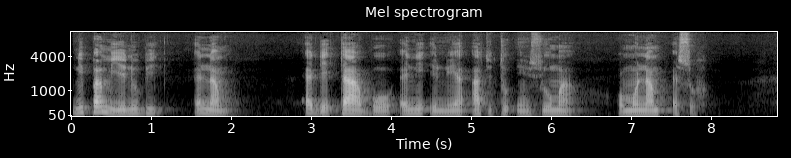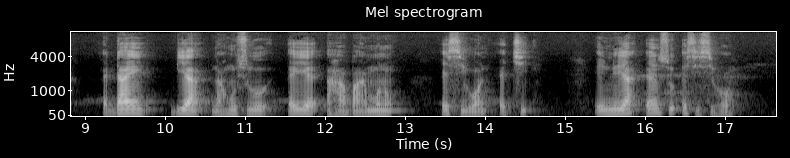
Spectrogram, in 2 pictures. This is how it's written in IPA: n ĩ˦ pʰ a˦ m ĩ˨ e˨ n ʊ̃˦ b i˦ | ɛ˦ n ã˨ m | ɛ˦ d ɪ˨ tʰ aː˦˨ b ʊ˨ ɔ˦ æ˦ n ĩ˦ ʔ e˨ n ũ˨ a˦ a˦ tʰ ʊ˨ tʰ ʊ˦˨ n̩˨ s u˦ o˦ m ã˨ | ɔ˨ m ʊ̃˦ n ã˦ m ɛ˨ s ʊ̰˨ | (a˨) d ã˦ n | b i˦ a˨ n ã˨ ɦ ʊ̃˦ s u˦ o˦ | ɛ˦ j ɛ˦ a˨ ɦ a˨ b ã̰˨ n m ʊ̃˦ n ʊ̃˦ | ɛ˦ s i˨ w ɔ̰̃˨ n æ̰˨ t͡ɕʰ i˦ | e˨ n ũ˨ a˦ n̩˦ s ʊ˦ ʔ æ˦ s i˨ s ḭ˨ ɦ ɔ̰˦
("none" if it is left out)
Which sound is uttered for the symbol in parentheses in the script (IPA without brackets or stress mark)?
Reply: ɛ˨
